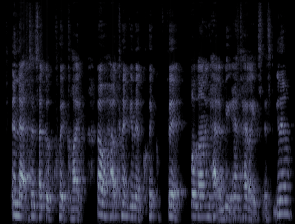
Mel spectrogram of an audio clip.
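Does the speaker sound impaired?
Yes: cerebral palsy; born two months premature.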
